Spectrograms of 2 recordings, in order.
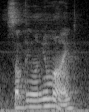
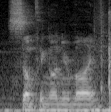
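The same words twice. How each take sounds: First: Put-on light, airy, high English accent; lilting English elf, pitched well up; English elven voice. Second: Put-on low-key American accent, pitched well below the English elf; American-voiced elf's pillow talk. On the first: Demonstrating the game's English elf voice option, light airy English accent. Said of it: "pick the elven voice to be". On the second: Elf leaning on the pillow asks Dorian, in the American voice. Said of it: "your English voice or your American voice".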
